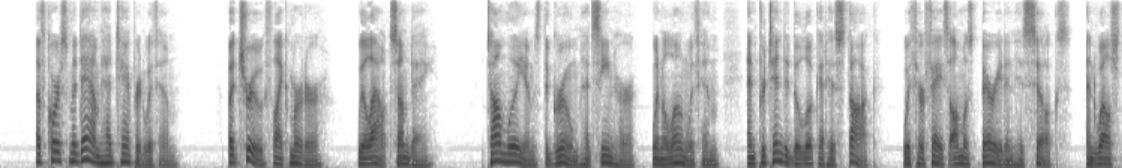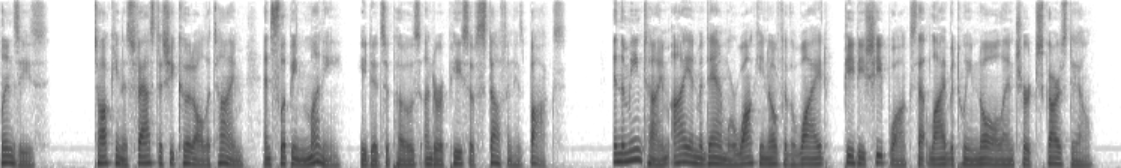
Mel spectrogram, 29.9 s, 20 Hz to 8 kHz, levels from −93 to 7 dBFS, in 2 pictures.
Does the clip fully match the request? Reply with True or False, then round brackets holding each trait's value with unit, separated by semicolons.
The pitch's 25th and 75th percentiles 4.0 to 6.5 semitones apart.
True (4.9 semitones)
